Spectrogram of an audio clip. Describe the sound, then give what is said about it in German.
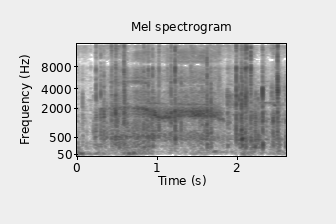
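Crisp crinkling of two plastic snack bags of Lorenz nut and fruit mix, small 100-gram packs, being handled, with irregular sharp crackles and rustles throughout and a brief faint tone in the middle. “So, jetzt habe ich die beiden Tüten aus der Wohnung geholt.”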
